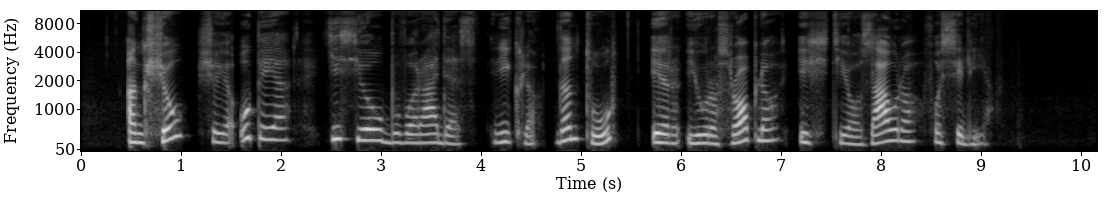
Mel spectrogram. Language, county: Lithuanian, Kaunas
